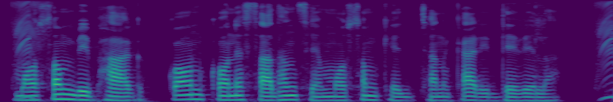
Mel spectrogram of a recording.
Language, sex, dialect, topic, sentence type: Bhojpuri, male, Northern, agriculture, question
